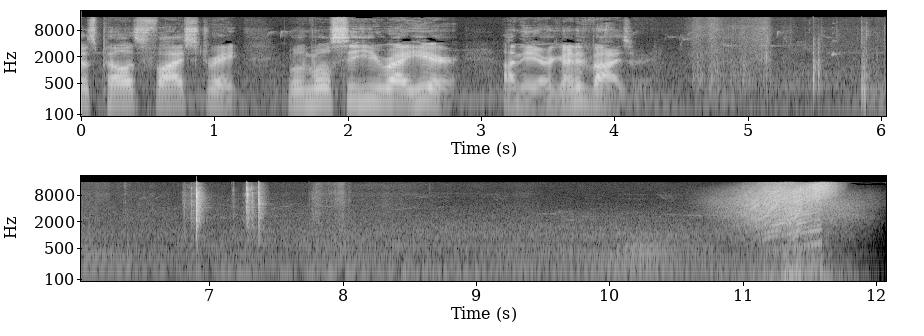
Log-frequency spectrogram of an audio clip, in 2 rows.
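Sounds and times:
air rifle handling clicks: 6.8s - 7.9s
whoosh sound effect: 10.7s - 12.0s.

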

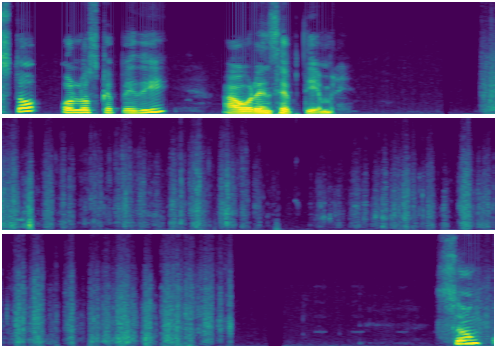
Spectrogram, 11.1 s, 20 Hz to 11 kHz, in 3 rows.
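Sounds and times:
plastic bag crinkling and tearing: 3.6s - 9.2s.

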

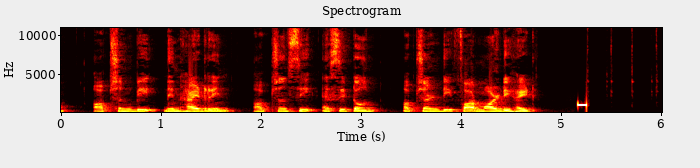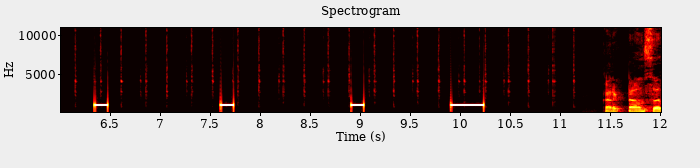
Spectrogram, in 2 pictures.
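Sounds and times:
clock-like ticking: 5.2s - 11.2s
short high beeps: 7.6s - 7.8s, 8.9s - 9.1s, 9.9s - 10.3s
longer beep: 9.9s - 10.3s.

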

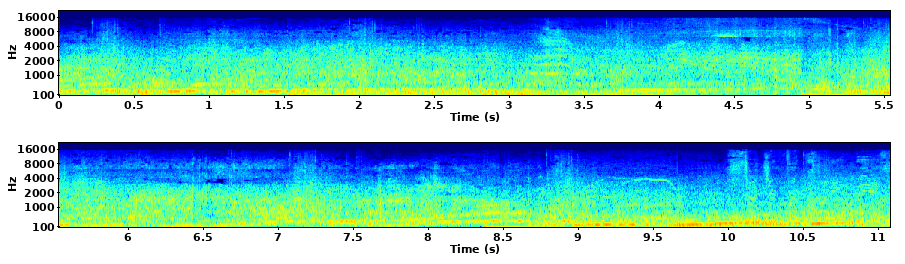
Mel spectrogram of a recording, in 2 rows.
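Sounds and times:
car engines revving: 0.0s - 11.0s.

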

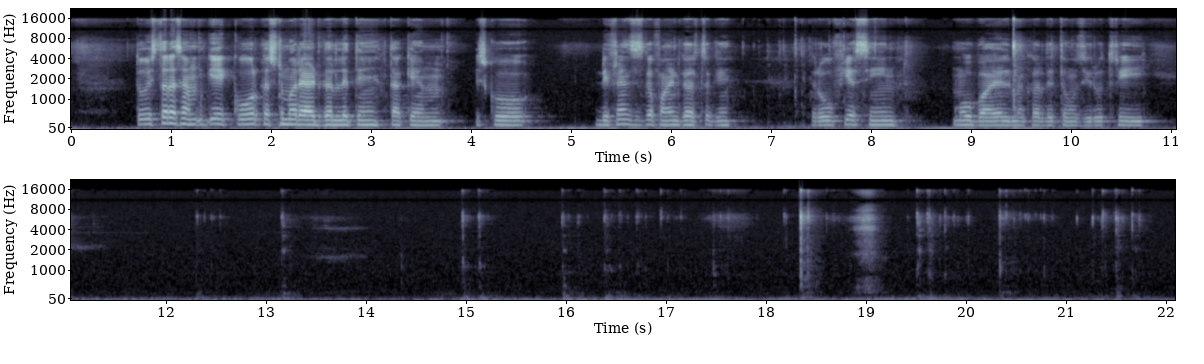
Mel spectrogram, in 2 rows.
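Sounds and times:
keyboard typing: 6.6s - 7.6s, 12.3s - 13.4s, 15.0s - 15.3s, 16.0s - 18.8s, 19.4s - 21.9s.

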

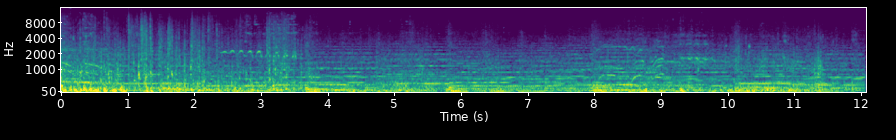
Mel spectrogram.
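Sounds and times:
horses whinnying: 0.0s - 4.0s, 8.0s - 11.6s
hooves clopping: 0.0s - 12.0s
music with long held notes: 0.0s - 12.0s.

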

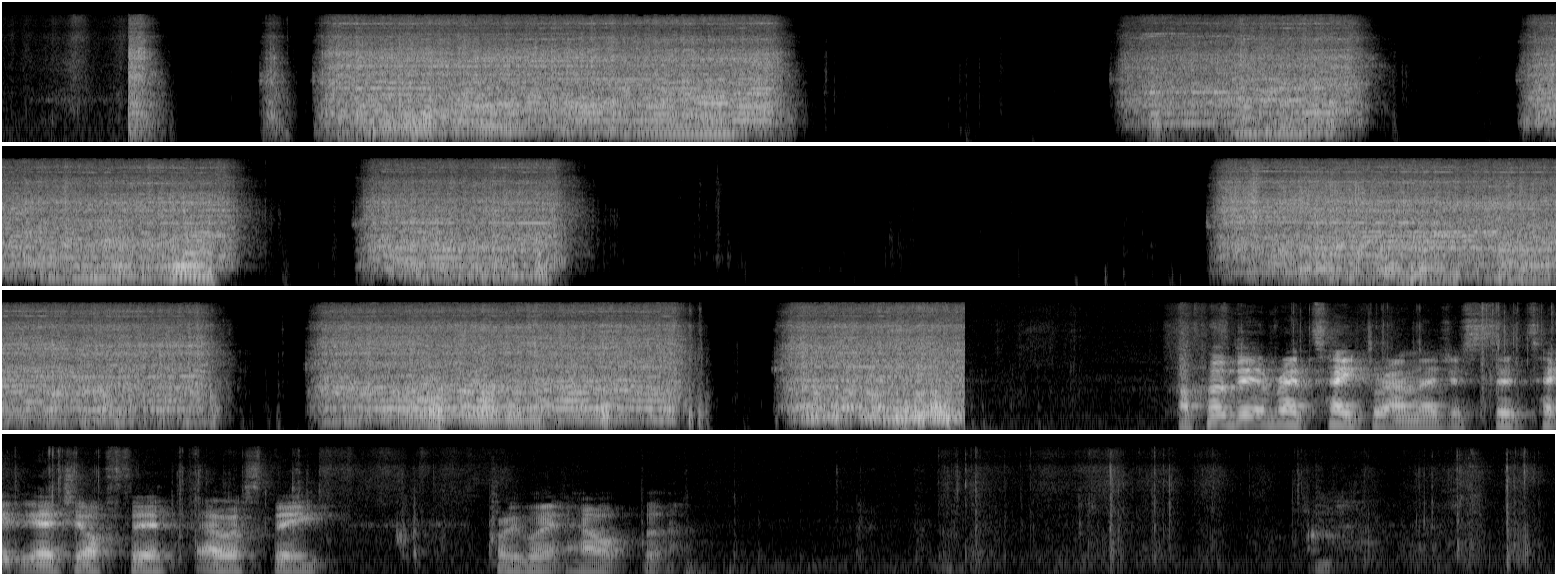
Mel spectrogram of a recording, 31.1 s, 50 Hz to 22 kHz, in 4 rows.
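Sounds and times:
jigsaw cutting through plasterboard: 0.6s - 4.1s, 5.6s - 7.0s, 7.6s - 10.8s, 13.8s - 20.4s.

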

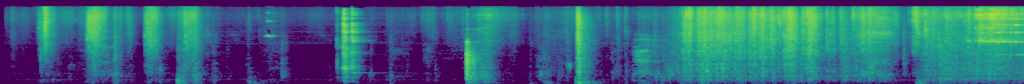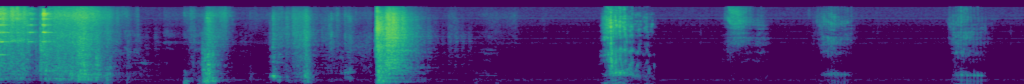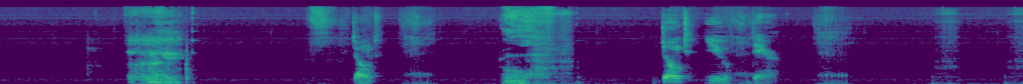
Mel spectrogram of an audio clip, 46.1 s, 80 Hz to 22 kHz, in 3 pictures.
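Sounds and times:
dishes being set down: 5.0s - 5.7s, 7.0s - 7.5s, 14.5s - 16.2s.

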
